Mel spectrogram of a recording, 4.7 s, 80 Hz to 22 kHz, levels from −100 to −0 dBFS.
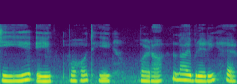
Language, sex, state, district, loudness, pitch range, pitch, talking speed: Hindi, female, Chhattisgarh, Raipur, -15 LUFS, 190-215 Hz, 200 Hz, 100 wpm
